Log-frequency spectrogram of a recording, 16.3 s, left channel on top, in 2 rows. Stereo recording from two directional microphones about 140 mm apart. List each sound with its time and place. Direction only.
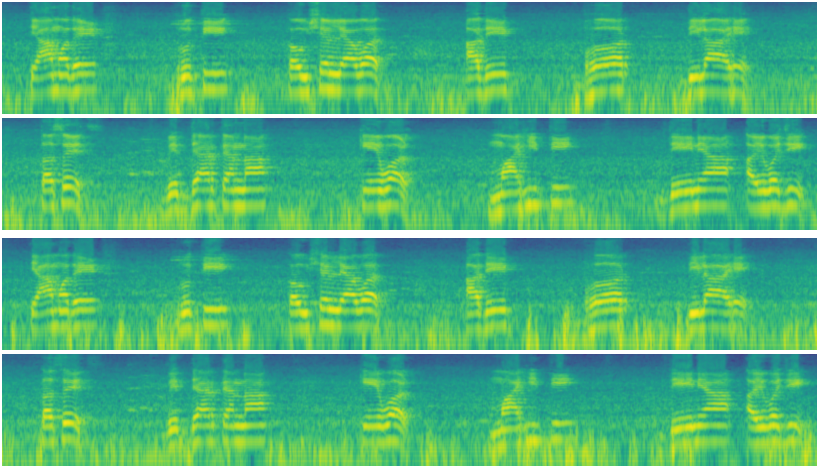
0.3 s speech: 40° left (ahead or behind)
8.5 s speech: 40° left (ahead or behind)
14.8 s speech: 40° left (ahead or behind)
